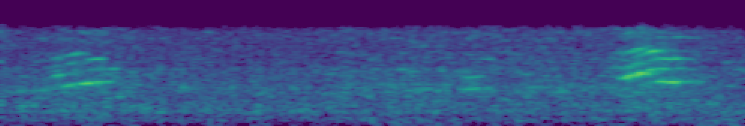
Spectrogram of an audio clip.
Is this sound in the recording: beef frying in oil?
no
